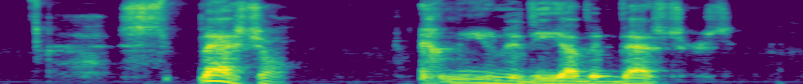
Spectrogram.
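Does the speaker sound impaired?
Yes: speech impediment; slight speech impediment.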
